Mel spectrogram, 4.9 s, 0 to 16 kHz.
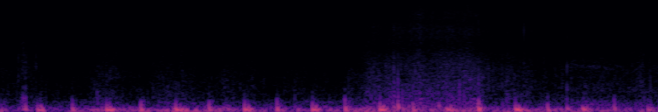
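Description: Steady, regular low thumps of a heartbeat at roughly 118 beats a minute, with a faint hum in the background.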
